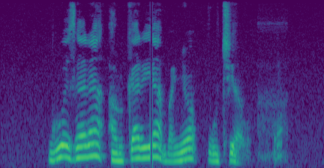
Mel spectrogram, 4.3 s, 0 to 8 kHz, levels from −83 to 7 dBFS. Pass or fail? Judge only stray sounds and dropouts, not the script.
fail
